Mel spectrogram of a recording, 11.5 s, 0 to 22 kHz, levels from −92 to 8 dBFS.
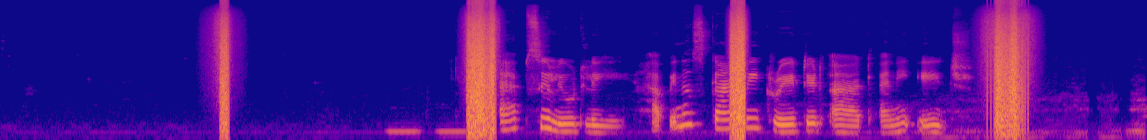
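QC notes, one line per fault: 1.99–2.44 s, 4.56–5.06 s, 7.24–7.51 s, 9.70–10.44 s: wireless microphone noise hits. Four short swishes of static break into the speech, recurring roughly every 2.5 s and lasting from about 0.27 s to 0.75 s. The analogue FM radio link fades as reflected signals cancel, and the receiver's hiss rises over the voice. On a spectrogram, each hit is a broadband noise patch smearing across the speech harmonics. On the waveform, it is a fuzzy, raised noise floor.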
